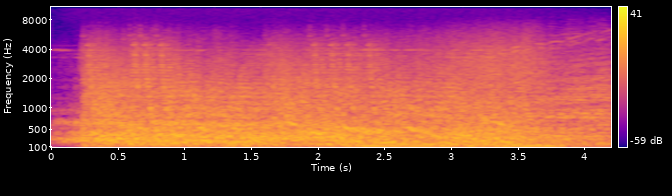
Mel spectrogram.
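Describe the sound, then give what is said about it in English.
Giant laser cannons fire on a spaceship approaching Earth in a loud, dense barrage that begins abruptly and roars on without pause, rapid blasts blurring into a continuous rumble, with no voices. “As they get closer to Earth, giant laser cannons begin to fire upon them, so they quickly duck behind the moon.”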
